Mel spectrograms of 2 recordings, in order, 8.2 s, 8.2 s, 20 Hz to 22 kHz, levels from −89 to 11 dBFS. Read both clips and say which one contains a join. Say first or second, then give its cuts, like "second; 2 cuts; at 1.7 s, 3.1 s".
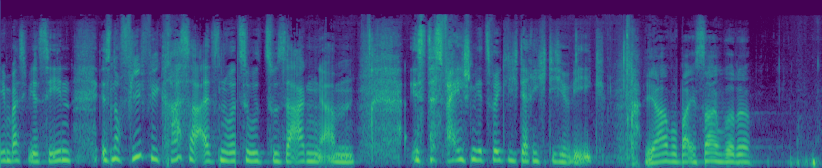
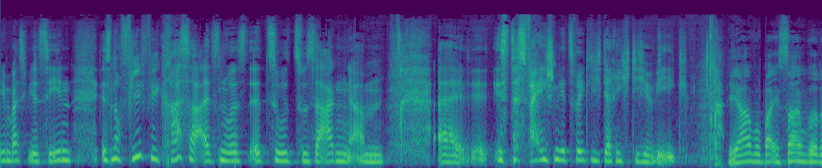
first; 2 cuts; at 2.3 s, 4.1 s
